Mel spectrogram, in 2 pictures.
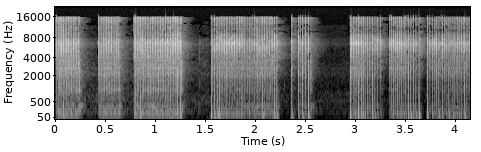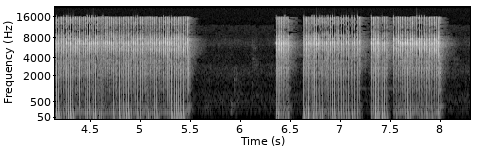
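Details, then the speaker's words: Motorcycle starter relay wiring demo: rapid buzzing clicks in short bursts with silent gaps each time start is pressed as the relay drops out; battery problem suspected, possibly a flat battery. "Pag naririnig nyo yan, example, nakakabit sa inyong motor, tapos ganito yung tunog. Yan, ibig sabihin, may problema sa battery. Possible, lobat yung battery."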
